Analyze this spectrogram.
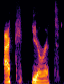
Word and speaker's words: accurate: you the akka europe ack uret the true pronunciation is ak uret i cannot give you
